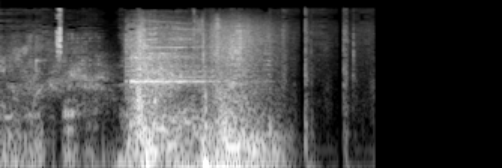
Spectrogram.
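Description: A magical shimmering effect swells.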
